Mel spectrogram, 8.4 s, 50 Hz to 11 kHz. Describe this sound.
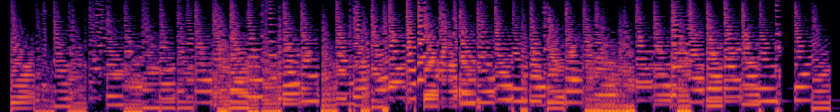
Dissonance-2-Tanya v
dissonance, chaos, ambient, for-animation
